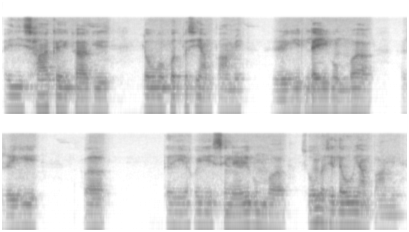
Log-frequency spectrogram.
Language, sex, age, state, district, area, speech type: Manipuri, male, 18-30, Manipur, Bishnupur, rural, spontaneous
